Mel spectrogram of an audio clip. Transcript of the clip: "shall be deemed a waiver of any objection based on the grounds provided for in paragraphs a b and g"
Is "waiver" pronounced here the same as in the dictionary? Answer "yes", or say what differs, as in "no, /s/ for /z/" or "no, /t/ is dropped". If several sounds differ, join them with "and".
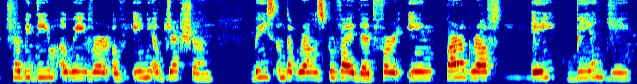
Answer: yes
